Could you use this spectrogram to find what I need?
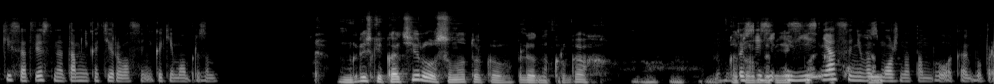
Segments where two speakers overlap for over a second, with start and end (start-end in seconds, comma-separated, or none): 7.3-8.8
